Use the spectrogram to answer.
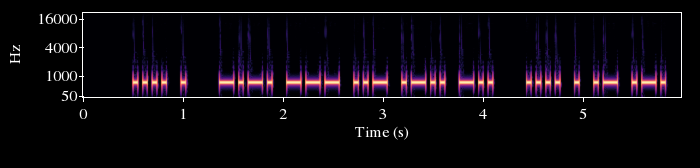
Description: Morse code, heard as a keyed tone, about 25 wpm, 700 Hz. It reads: HE COULD HEAR
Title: Sentences from Top 1000 Words - Review Part 1 - 25wpm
